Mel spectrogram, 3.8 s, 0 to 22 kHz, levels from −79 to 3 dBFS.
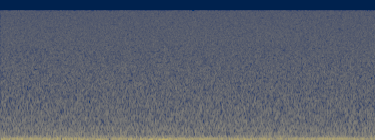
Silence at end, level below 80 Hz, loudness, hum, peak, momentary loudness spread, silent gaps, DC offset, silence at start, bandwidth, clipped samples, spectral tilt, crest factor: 0 s; -28 dBFS; -26 LUFS; none; -10 dBFS; 0 LU; none; under 0.1%; 0 s; 16 kHz; under 0.1%; -3 dB/octave; 14 dB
